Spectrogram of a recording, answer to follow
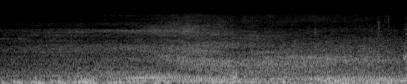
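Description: Street traffic noise: a steady, broad rumble of vehicles with no distinct events.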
